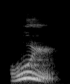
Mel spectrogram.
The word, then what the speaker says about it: roule: Roule. Pas rule. Roule. Roule.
